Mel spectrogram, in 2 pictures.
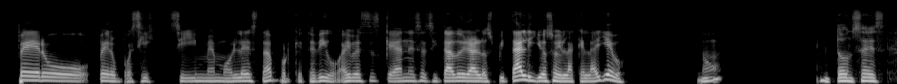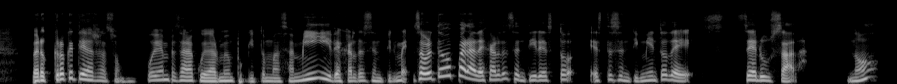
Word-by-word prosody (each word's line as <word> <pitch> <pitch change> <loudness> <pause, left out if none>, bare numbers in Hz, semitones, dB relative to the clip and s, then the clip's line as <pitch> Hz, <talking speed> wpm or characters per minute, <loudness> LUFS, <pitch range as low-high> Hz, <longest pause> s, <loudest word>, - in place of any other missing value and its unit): Pero, 170 -6 +2
pero, 160 -3 +1
pues 140 0 -8
sí, 150 -1 -7
sí 150 0 -5
me 150 -1 -2
molesta, 155 +2 0
porque 180 -2 -8
te 140 - -4
digo, 155 -3 0
hay 155 - +2
veces 160 +1 -3
que 145 -2 -3
ha 145 - 0
necesitado 155 0 +1
ir 160 - +5
al 150 -1 +6
hospital 155 +9 +6
y 180 - +3
yo 160 0 +4
soy 165 -2 +4
la 145 -1 +2
que 145 - -3
la 145 +3 +2
llevo, 185 - +2 0.7
¿no? 175 - -1 0.9
Entonces, 155 -1 +3 0.4
pero 175 +1 +4
creo 240 +2 +3
que 290 - -2
tienes 220 -6 +2
razón. 140 -5 -10
Voy 195 - -4
a - - -1
empezar 190 -4 -1
a 180 - -1
cuidarme 155 0 +1
un 170 - -3
poquito 140 -1 -9
más 145 -1 -5
a 150 - -3
mí 250 - +1
y - - +1
dejar 155 -1 -1
de 175 - -4
sentirme 165 +2 -6
sobre 260 0 +4
todo 390 +2 -1
para 390 -4 +4
dejar 210 +2 0
de 255 - -6
sentir 195 -5 -5
esto, 190 +4 -5
este 175 +5 -7
sentimiento 190 +2 -4
de 450 - -1
s - - -23
ser 200 -2 +1
usada, 170 -5 -2 0.5
¿no? 170 - -4
165 Hz, 200 wpm, -24 LUFS, 150-190 Hz, 0.9 s, al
